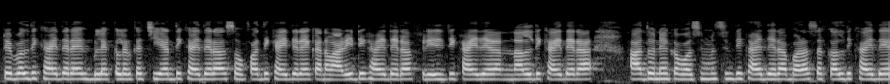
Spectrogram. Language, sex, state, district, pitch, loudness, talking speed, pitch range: Hindi, female, Himachal Pradesh, Shimla, 245 Hz, -14 LUFS, 330 wpm, 240-255 Hz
